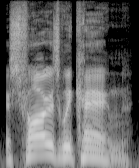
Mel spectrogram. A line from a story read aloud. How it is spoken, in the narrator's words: Mugmedius, oldest of the four, his voice straining against the wind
